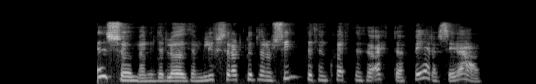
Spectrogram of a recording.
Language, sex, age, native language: Icelandic, female, 30-39, Icelandic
